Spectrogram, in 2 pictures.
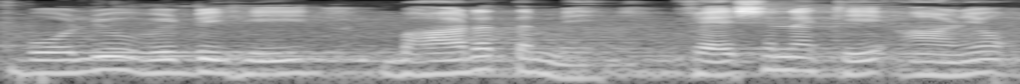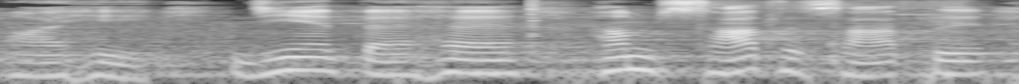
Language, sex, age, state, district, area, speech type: Sindhi, female, 45-60, Rajasthan, Ajmer, urban, spontaneous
